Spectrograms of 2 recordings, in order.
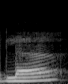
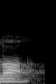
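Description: First: The L is light and thin. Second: The L is heavy and full. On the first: The speaker calls it right. "لا یعنی لام ترقیق میشه، ظریف ادا میشه" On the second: The speaker calls it wrong. "نمیگوییم"

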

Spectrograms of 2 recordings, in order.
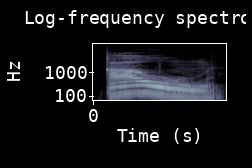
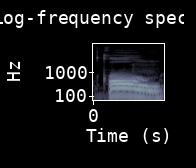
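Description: First: It is said with classical Arabic pronunciation. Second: It is said with a Persian rounded o vowel. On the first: "در عبارات عربی فصیح و در قرآن میگیم قوم" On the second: "تو فارسی به حالت او میگیم، به حالت ذمه میگیم"

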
